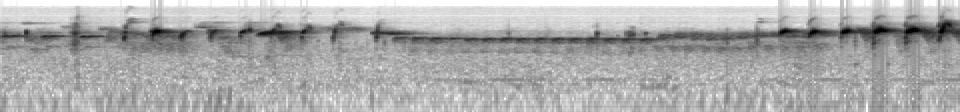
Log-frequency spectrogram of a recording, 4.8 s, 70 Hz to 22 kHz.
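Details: Hand-reared baby goldfinch begging while being fed, recorded in 2018; continuous high, thin chirping and trilled squeaks, a steady buzzy stretch mid-way, then louder rapid repeated cheeps.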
